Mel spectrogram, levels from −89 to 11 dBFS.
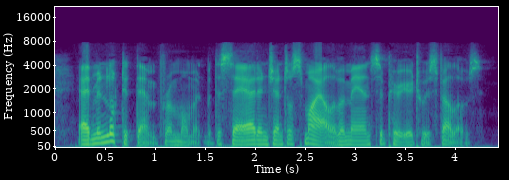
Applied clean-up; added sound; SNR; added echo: neural separator model SepFormer DNS4.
